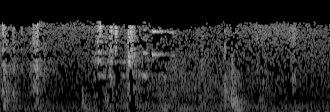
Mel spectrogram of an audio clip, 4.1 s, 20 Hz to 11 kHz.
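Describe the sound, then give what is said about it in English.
A wooden chapel door opens at 2 a.m. with dry scraping and creaking, punctuated by a few short knocks and rattles as it moves, then a longer rasping scrape near the end. “Well, here's the door.”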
